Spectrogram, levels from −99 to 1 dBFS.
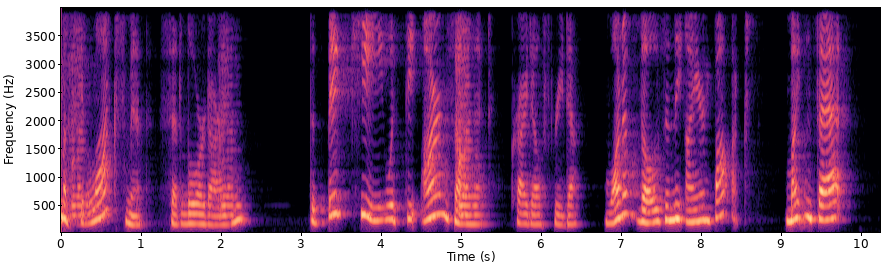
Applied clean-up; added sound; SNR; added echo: neural mask model DeepFilterNet 3.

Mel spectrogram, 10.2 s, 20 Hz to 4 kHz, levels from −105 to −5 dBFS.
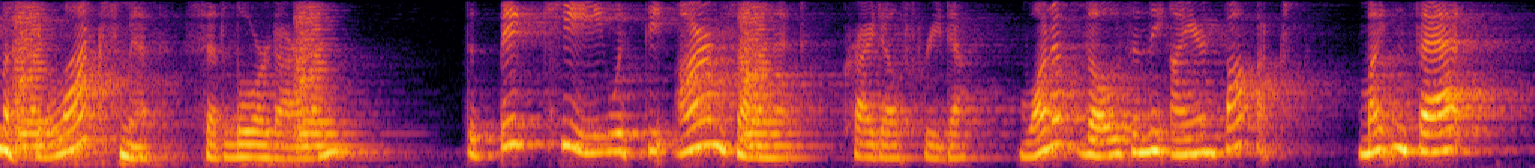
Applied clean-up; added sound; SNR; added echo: none; Bowed string instrument; 8 dB; reverberation time 0.9 s.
